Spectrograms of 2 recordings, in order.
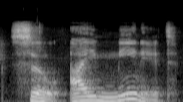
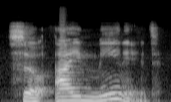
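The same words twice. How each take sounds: The two takes are said the same way.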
